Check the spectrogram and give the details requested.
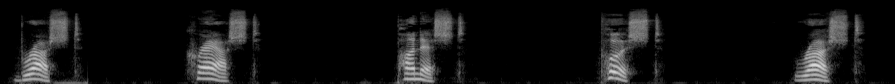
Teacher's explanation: e d is pronounced like T after verbs ending with an sh sound brushed crashed punished pushed rushed and after verbs ending with a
